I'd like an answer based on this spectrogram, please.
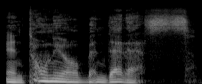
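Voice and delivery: put-on slow rolled Spanish accent. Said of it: "a little bit more Antonio Banderas".

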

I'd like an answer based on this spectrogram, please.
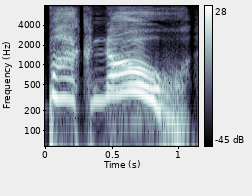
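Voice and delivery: loud, very high alarmed cry. A narrator's reading. Bo stopping his T-Rex, high loud cry. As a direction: stop the dino with a sharp yell. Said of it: "Bo cried".

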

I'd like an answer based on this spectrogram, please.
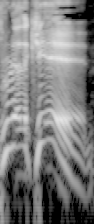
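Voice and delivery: big booming announcer read; radio host voice. Pretend. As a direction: announce it like a morning DJ. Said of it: "Sounds like a, a radio host".

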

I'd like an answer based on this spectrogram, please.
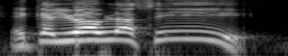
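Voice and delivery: loud, high, fast defensive insistence; mock loud defensiveness. Playing the loud friend denying he yells, mock loud defense. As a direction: raise your voice while denying you're shouting.

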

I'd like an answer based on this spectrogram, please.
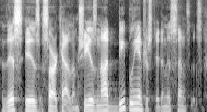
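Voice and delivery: loud "This is sarcasm", every word stressed; spoken caption. Pretend. Host captioning the co-host's sarcasm for listeners, loud emphatic announcement. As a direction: punch out "sarcasm" and "not deeply interested" loudly, word by word. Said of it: "put a little caption under everything".

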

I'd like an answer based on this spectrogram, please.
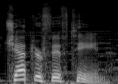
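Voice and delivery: ordinary delivery, nothing marked

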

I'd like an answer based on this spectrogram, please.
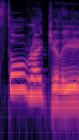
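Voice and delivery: a high, gentle soothing dad voice; daddy kangaroo. Retold or imitated. Daddy kangaroo comforts Jilly mid-tantrum, high gentle soothing voice. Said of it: "even though that's not an Aussie accent".

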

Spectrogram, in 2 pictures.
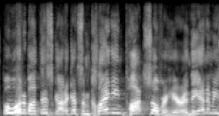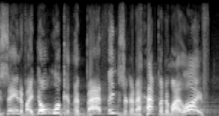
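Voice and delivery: a worried man arguing back; anxious pleading. Acted.

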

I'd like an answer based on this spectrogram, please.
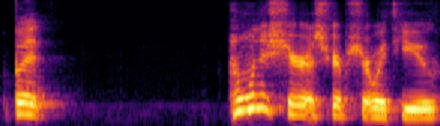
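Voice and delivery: ordinary talk, nothing marked

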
